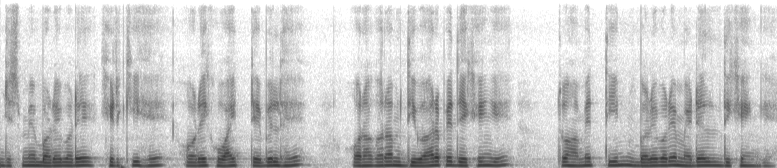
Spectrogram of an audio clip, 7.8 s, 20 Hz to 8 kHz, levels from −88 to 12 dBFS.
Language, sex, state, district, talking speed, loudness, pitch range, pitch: Hindi, male, Maharashtra, Washim, 160 wpm, -16 LUFS, 155-170 Hz, 160 Hz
